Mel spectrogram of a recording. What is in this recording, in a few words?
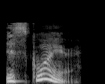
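"esquire", British English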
